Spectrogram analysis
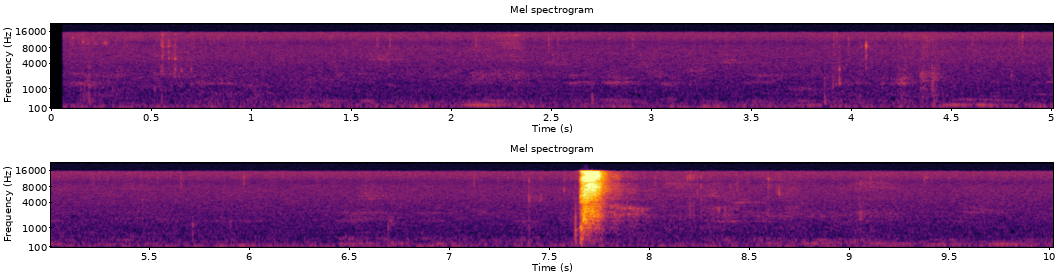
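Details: A cat gives a single short, sharp sneeze in an otherwise quiet room.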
